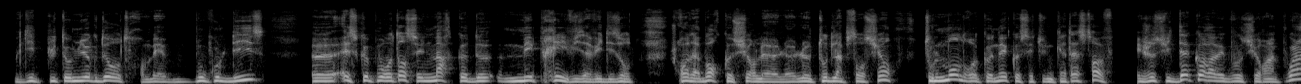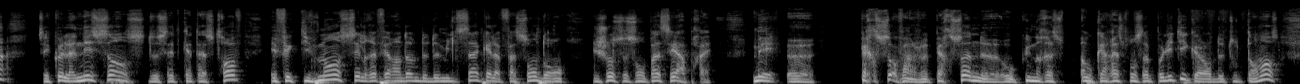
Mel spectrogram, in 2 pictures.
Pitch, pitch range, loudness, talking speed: 150 Hz, 135-175 Hz, -27 LUFS, 195 wpm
